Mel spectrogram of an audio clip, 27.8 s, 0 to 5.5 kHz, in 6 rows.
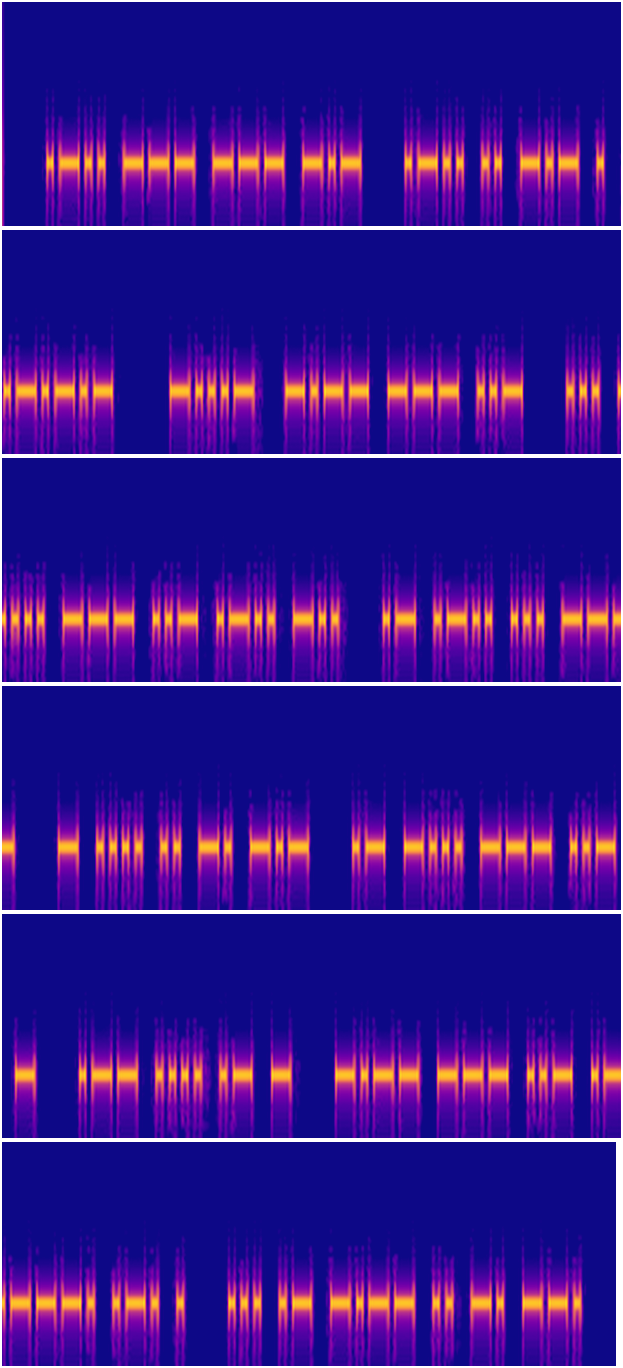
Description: Morse code, heard as a keyed tone, about 25 wpm, 600 Hz. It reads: LOOK LIKE. <BT> YOU SHOULD ALSO THINK ABOUT WHAT YOU'RE SAYING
